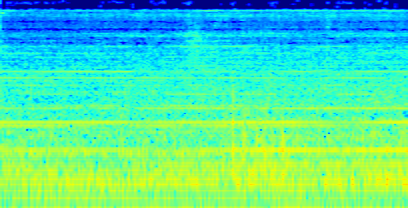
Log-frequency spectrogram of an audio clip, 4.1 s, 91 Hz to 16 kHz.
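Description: Steady hum with several constant tones from an idle, powered-up Haas ST-20 CNC lathe, with no cutting or spindle run-up.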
